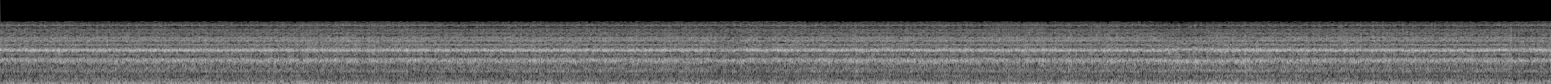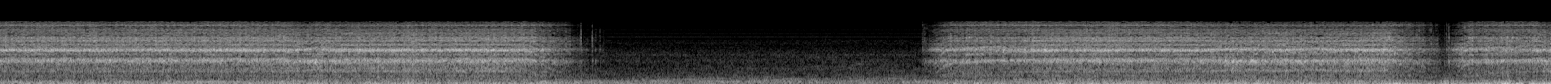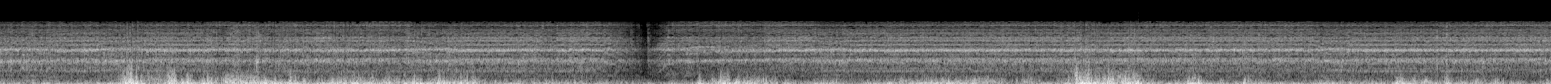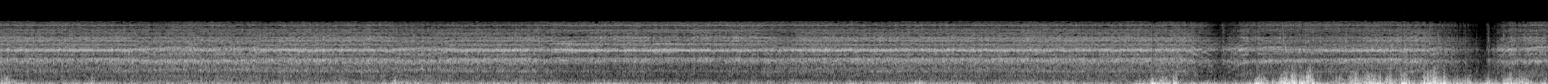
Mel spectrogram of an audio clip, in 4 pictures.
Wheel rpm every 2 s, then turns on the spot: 160, 160, 160, 160, 160, 160, 160, 160, 160, 160, 90, 0, 50, 160, 130, 120, 160, 160, 120, 140, 160, 160, 160, 160, 160, 160, 160, 160, 160, 130, 100.
none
